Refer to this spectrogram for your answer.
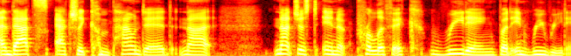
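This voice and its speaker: With an American accent, a woman speaks at medium pitch and very even loudness on a very clean recording with a silent background. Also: fairly even intonation, moderate pace. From Rochester, New York. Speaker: professor of biblical studies. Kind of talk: casual interview chat. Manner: talkative.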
